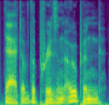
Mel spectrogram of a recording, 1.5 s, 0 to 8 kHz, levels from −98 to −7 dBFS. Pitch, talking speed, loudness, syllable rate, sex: 90 Hz, 205 wpm, -16 LUFS, 6.1 syllables/s, male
